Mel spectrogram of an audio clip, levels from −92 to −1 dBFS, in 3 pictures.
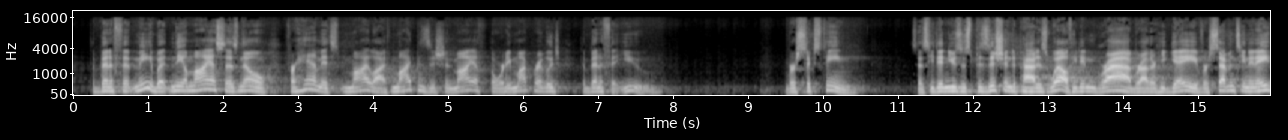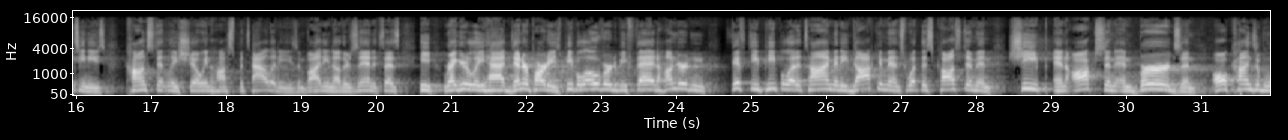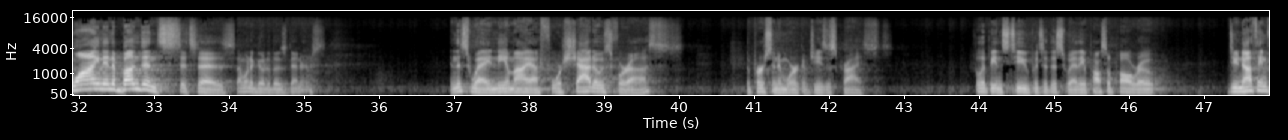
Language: English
